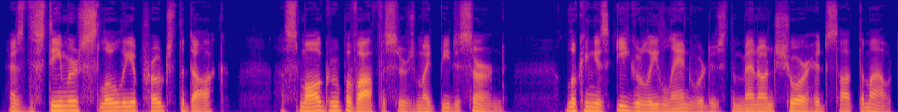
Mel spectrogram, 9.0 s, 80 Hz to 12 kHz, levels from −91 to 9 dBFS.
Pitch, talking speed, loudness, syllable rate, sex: 105 Hz, 185 wpm, -20 LUFS, 5.4 syllables/s, male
